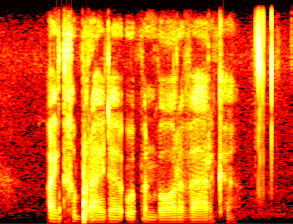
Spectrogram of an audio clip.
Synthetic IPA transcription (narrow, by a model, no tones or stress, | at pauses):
ʔœɥtχəbrəjdəʔṵəpənbɑːɾəværkʰə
